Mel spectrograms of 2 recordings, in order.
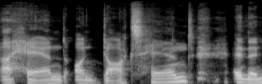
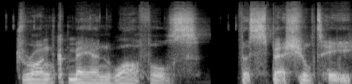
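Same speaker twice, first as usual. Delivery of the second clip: secretive, hushed stage whisper; 3 semitones lower than usual. Retelling what a bartender said after looking over at the kitchen, retelling a half-whisper. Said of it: "he just whispers it".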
